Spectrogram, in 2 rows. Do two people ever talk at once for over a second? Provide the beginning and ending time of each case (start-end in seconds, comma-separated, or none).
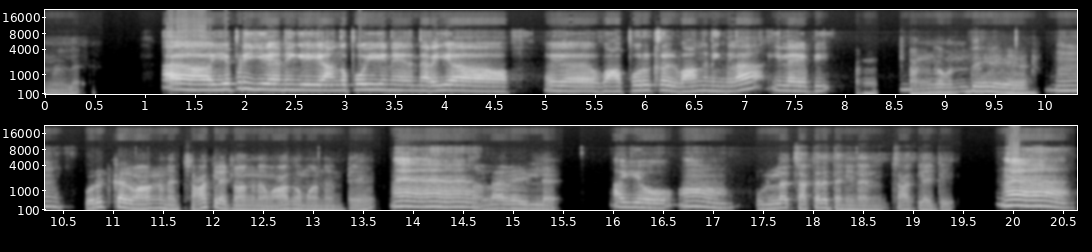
none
